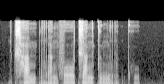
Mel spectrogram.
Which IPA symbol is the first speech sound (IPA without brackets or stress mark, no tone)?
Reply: t͡ɕʰ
